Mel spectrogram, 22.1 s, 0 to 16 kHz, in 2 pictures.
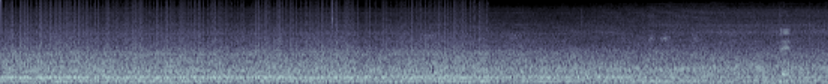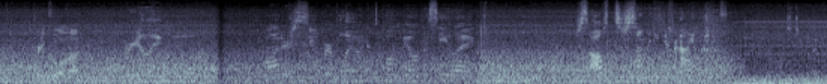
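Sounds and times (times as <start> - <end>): jet airliner cabin noise: 0.0 - 22.0
low engine hum: 0.0 - 22.0
faint voices: 5.5 - 10.6, 11.4 - 13.7, 14.5 - 17.4, 18.7 - 20.8, 21.5 - 22.0.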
